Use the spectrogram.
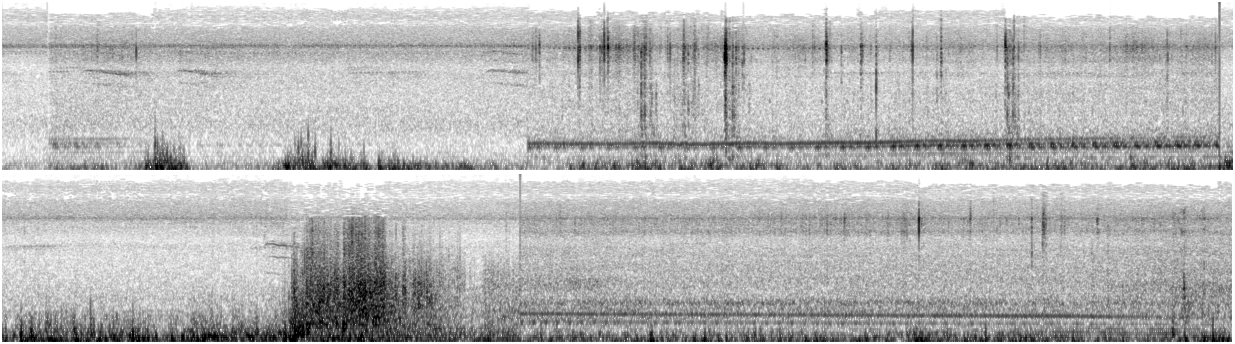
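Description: A Jetson Ion electric scooter is ridden outdoors, its thin electric motor whine rising and holding over rough wind buffeting, with a loud gust of wind noise between two stretches of riding.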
